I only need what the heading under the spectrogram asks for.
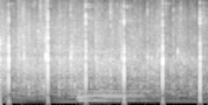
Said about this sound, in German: Komm, wir geben Jesus mal einen Applaus.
